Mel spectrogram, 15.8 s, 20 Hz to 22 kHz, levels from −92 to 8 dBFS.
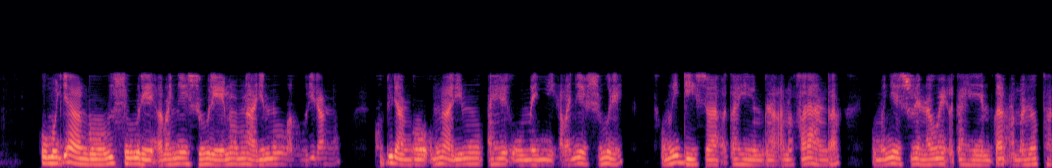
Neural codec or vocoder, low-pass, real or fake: codec, 44.1 kHz, 1.7 kbps, Pupu-Codec; 3.6 kHz; fake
